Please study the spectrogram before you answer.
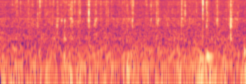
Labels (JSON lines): {"label": "ambient", "recorder": "HydroMoth"}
